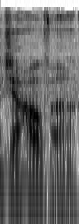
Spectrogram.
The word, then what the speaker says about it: Jehovah: You may or may not be surprised, but that translates to Jehovah. I hope, and like I said, with pronunciation, forgive me. It looks like in English Y-E-H-O-V-A-H, but it's pronounced Jehovah as you see it in like Jehovah's Witness, for instance.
